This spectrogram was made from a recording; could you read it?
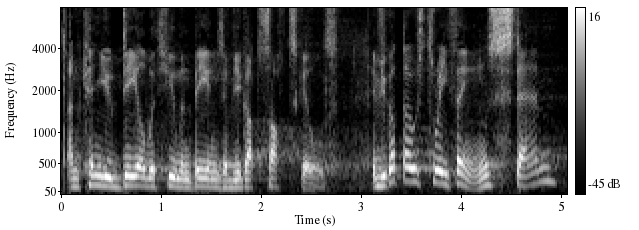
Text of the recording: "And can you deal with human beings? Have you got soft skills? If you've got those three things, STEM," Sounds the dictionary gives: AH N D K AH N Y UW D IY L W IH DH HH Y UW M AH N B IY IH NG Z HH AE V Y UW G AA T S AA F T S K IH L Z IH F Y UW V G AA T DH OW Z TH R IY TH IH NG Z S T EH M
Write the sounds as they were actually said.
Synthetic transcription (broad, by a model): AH N K AH N Y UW D IY L W IH DH HH Y UW M AH N B IY IH NG Z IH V Y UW G AA T S AA F T S K IH L Z IH F Y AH G AA T DH OW Z TH R IY TH IH NG Z S T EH M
